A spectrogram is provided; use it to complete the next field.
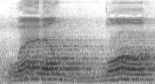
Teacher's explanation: Perhatikan, dha-nya tidak monyong karena fathah. Waladhdall, tidak perlu walad.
